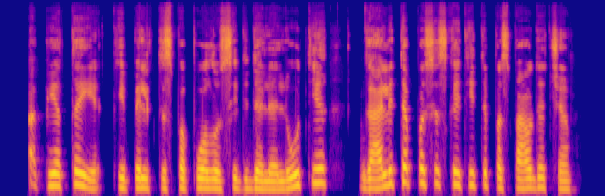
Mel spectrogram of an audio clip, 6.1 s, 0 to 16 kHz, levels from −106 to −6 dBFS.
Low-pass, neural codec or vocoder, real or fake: 14.4 kHz; none; real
